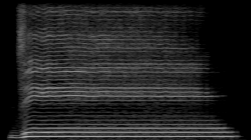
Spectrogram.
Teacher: জিহ্বার মাঝখান, তার বরাবর উপরে তালুর সাথে লাগবে, লাগিয়া শক্ত করে উচ্চারণ করব। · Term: জিম অক্ষরে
